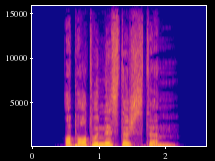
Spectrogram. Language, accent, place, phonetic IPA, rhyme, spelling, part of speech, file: German, Germany, Berlin, [ˌɔpɔʁtuˈnɪstɪʃstəm], -ɪstɪʃstəm, opportunistischstem, adjective, De-opportunistischstem.ogg
- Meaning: strong dative masculine/neuter singular superlative degree of opportunistisch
